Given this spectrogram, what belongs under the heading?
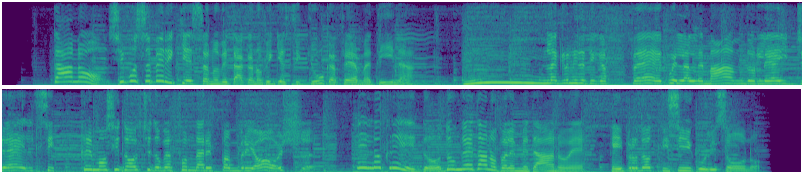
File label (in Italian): siciliano; VOCI MEDIAVOX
